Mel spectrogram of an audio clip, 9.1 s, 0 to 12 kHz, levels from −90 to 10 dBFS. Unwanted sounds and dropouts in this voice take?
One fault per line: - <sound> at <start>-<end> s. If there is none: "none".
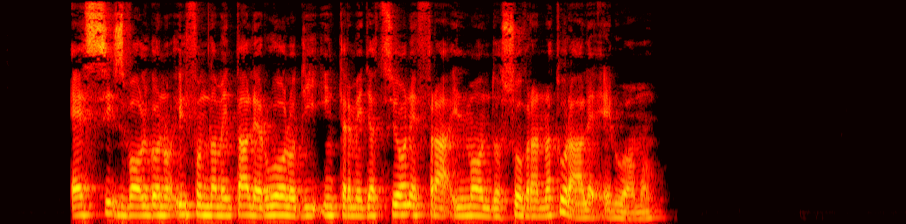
none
